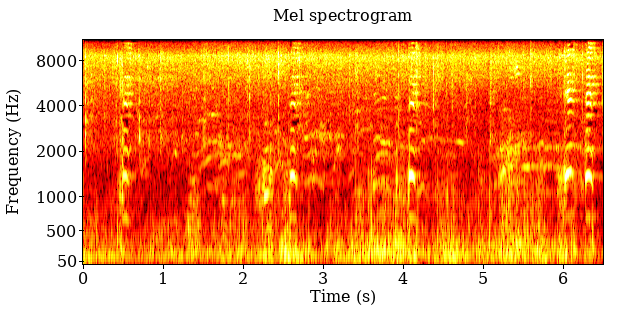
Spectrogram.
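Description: A flock of Canada geese honking, with many short calls overlapping one another.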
